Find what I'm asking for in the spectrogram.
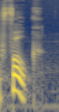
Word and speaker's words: folk: Y-O-K-E. The same is true for folk. F-O-L-K. You don't pronounce the L.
